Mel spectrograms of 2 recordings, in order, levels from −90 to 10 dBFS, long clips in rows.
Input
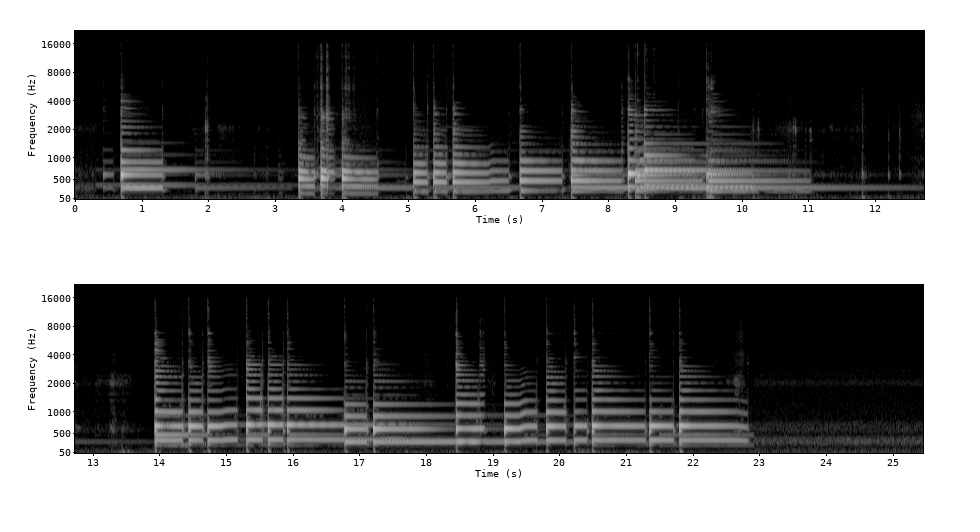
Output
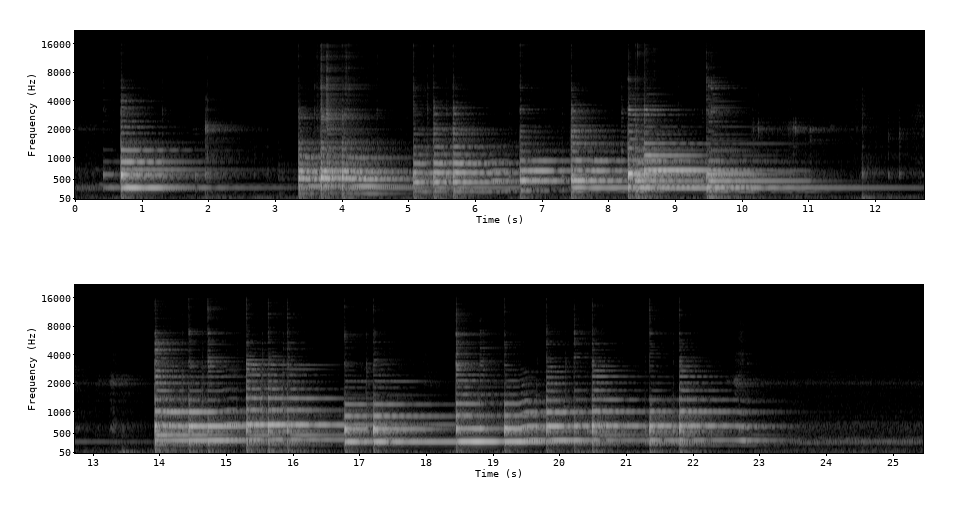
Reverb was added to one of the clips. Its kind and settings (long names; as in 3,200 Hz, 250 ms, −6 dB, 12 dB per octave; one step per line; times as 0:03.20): feedback delay network reverb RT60 2.1 s, low-frequency decay 0.85×, high-frequency decay 0.6×, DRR 0 dB
level −5 dB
